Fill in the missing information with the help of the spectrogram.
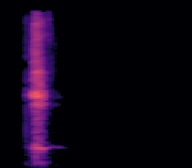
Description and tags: emptying a bottle of pills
